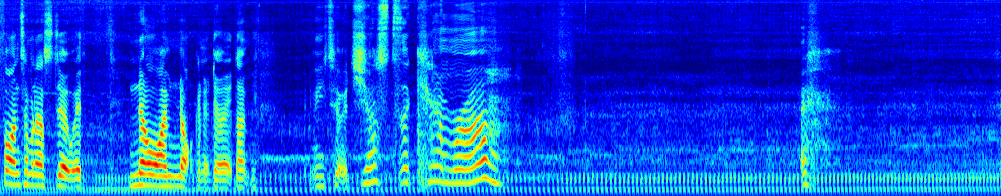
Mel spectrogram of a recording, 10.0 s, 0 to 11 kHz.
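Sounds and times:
motorcycle engine running: 0.0 - 10.0.

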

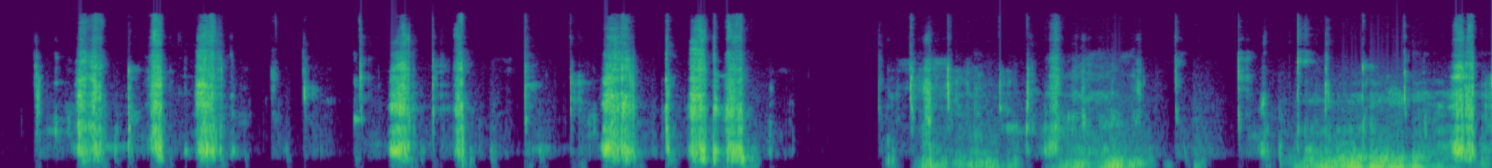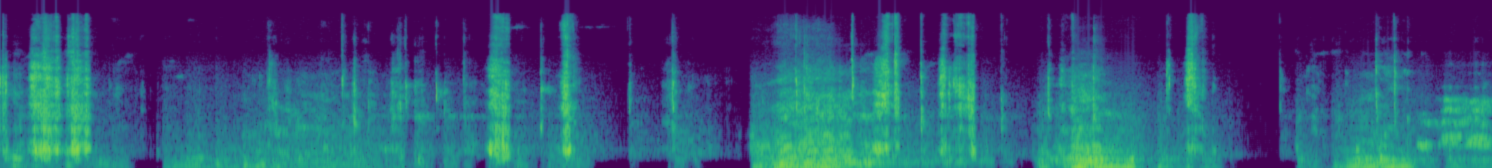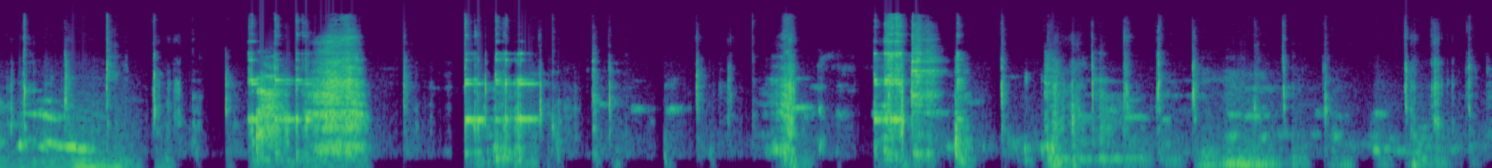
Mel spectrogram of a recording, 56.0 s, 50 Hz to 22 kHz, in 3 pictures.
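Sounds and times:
person biting and chewing food: 0.4 - 9.6, 11.0 - 27.4, 28.0 - 33.9, 37.3 - 40.3, 49.8 - 54.1, 54.8 - 55.9
cutlery clinking on dishes: 48.2 - 49.5.

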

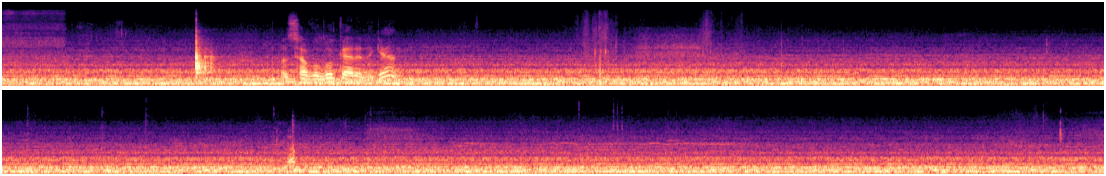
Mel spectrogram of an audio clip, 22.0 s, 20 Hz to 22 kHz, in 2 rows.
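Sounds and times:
machine hum: 0.0 - 22.0.

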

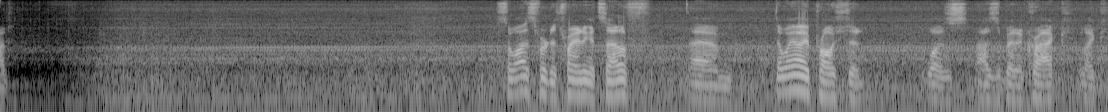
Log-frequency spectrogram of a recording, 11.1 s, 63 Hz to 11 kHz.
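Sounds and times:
road and wind noise: 0.0 - 11.0.

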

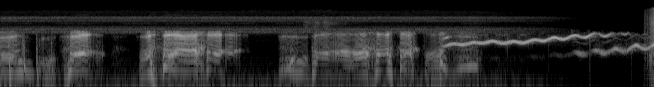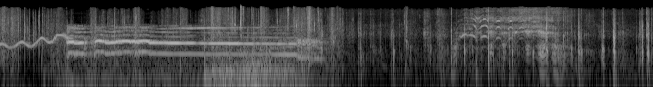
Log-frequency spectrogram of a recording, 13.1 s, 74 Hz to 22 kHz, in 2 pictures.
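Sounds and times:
hoof clip-clops: 6.6 - 13.0
rooster crowing: 7.0 - 9.9
horse whinny: 11.1 - 12.2.

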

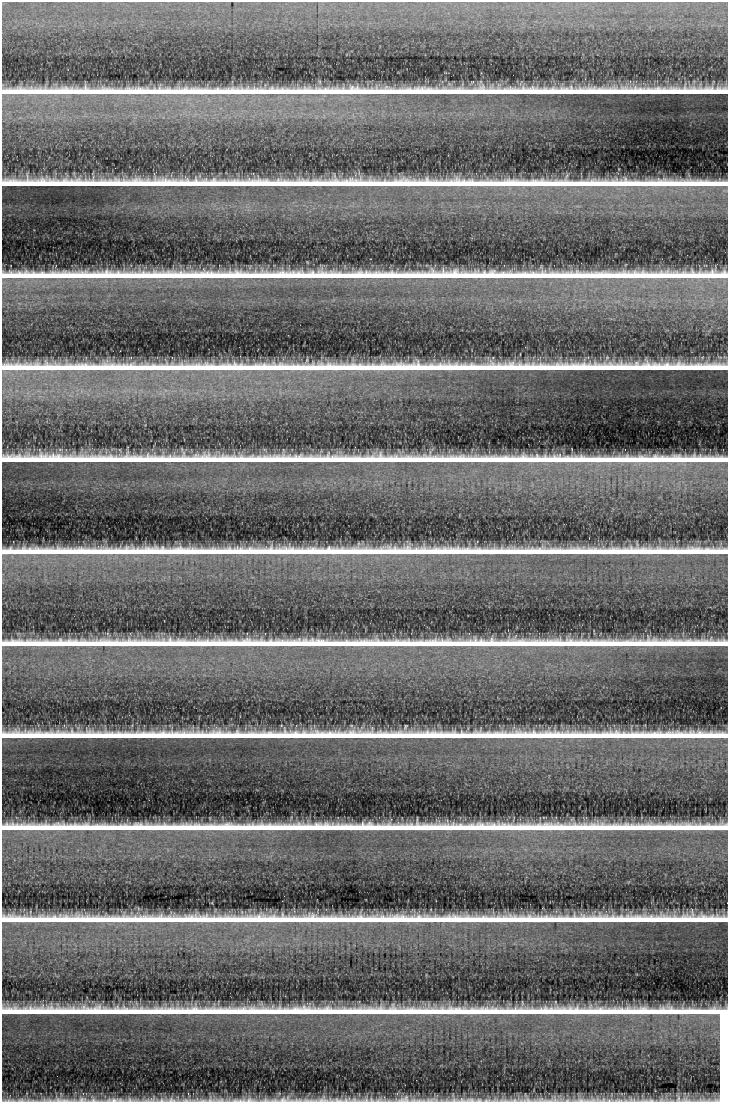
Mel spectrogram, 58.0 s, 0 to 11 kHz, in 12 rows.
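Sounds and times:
sea surf rushing: 0.0 - 58.0
waves breaking: 0.0 - 58.0.

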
